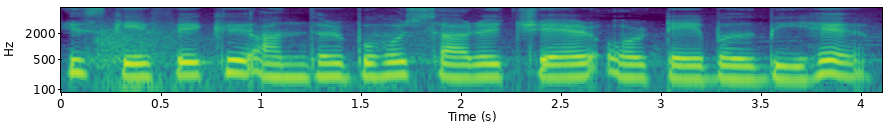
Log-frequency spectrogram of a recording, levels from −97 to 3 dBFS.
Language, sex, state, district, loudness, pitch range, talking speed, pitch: Hindi, female, Arunachal Pradesh, Papum Pare, -15 LUFS, 185-215 Hz, 145 wpm, 195 Hz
